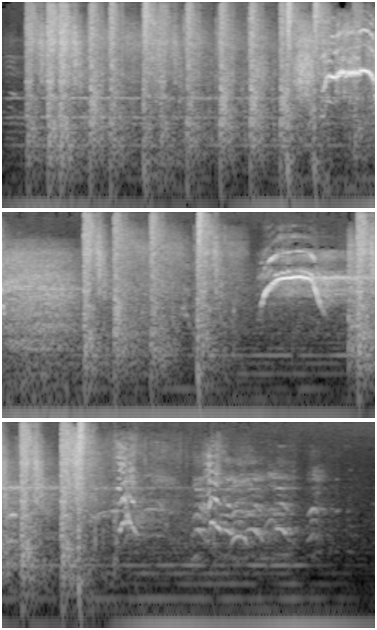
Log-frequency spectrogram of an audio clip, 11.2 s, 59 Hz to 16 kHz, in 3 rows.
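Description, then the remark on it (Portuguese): Rapid bursts of blank gunfire crack out repeatedly over a steady low rumble, with shouting and screams mixed in, during the filming of a telenovela street shootout scene in Leblon, with 500 blank rounds prepared, 400 crew and over 120 cars. “A equipe de efeitos especiais preparou 500 tiros de festim para usar durante a gravação.”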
